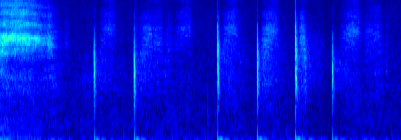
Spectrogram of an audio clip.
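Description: Chalk on a chalkboard as capital letters are written, about seven short, sharp taps and strokes at uneven intervals.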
